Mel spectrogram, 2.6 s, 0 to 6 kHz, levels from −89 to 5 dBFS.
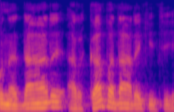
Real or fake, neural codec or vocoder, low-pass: real; none; 5.4 kHz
